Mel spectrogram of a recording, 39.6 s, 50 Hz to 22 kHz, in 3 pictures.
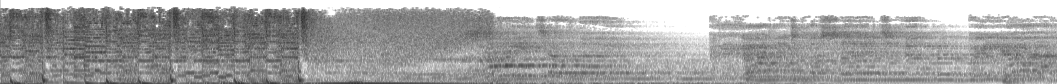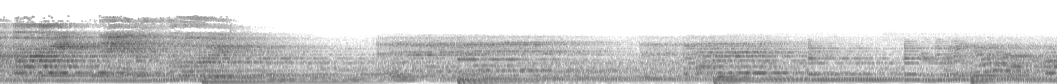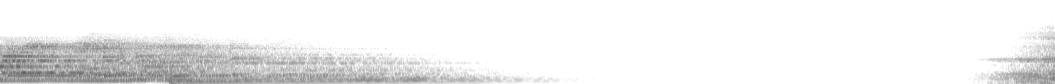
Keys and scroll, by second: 8.8 ctrl+g, 14.5 ctrl+g, 15.6 ctrl+g, 20.0 ctrl+g, 20.2 ctrl+alt+z, 23.3 ctrl+alt+z, 23.5 ctrl+j, 25.3 ctrl+j, 25.5 shift+Down, 33.4-36.7 typing.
